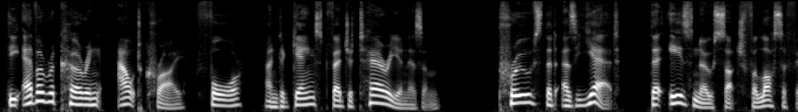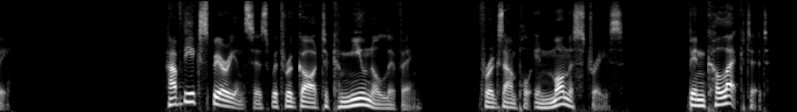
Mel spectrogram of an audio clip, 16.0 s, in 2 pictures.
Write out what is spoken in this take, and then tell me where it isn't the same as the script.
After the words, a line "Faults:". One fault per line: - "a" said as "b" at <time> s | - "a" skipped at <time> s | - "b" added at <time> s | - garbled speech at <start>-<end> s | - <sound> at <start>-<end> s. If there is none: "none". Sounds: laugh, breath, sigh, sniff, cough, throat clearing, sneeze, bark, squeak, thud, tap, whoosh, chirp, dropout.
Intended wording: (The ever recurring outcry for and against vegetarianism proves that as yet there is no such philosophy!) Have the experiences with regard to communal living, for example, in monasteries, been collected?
(The ever recurring outcry for and against vegetarianism proves that as yet there is no such philosophy!) Have the experiences with regard to communal living, for example, in monasteries, been collected?
Faults:
none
